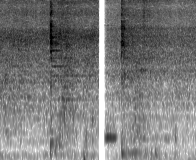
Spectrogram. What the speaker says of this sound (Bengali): আর মাছের মাথাগুলো একসঙ্গে দিয়ে মশলার সঙ্গে আলু সবজির সঙ্গে এরকম কষিয়ে নেব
